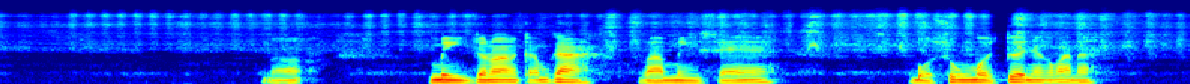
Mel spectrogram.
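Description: A wooden stick stirs wet seeds in a ceramic cup.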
